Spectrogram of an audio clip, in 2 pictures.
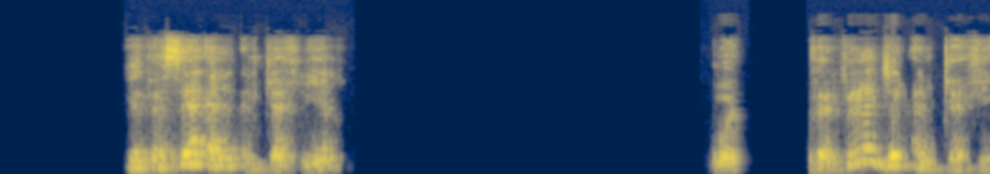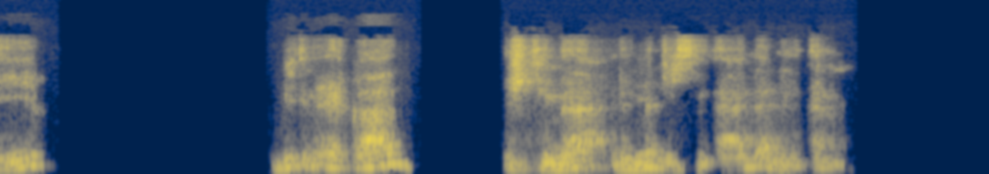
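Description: An older man speaks with animation, close to a microphone.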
